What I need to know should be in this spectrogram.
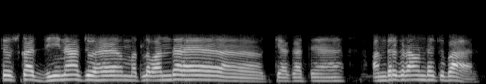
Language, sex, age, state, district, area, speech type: Hindi, male, 18-30, Bihar, Muzaffarpur, urban, conversation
